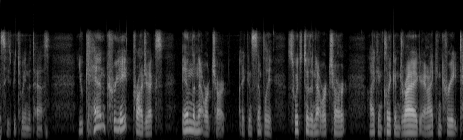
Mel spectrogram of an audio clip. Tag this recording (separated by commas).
Speech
